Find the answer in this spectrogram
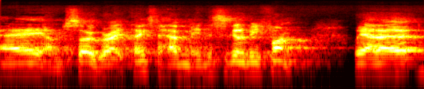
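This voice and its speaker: With an Australian accent, a man speaks at a very fast pace. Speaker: business coach. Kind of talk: interview on video call.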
